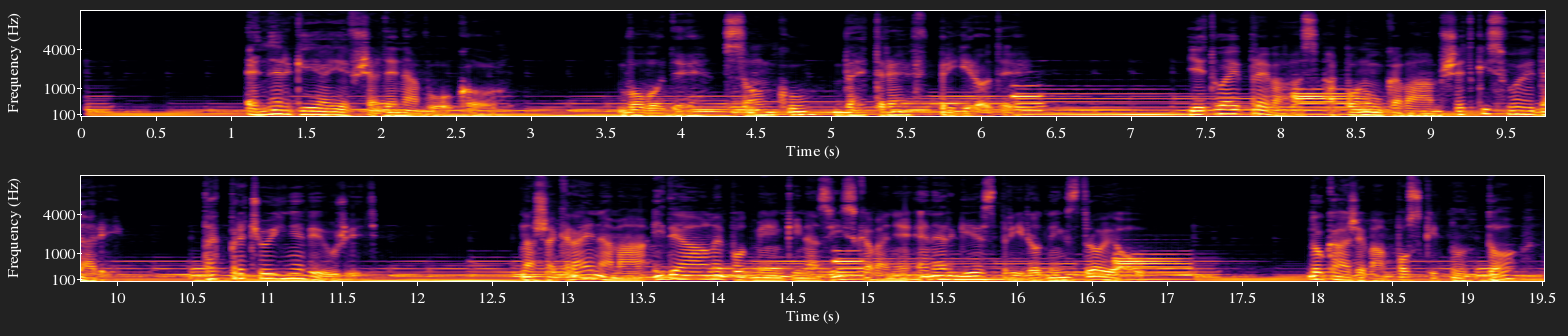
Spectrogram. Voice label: voiceover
